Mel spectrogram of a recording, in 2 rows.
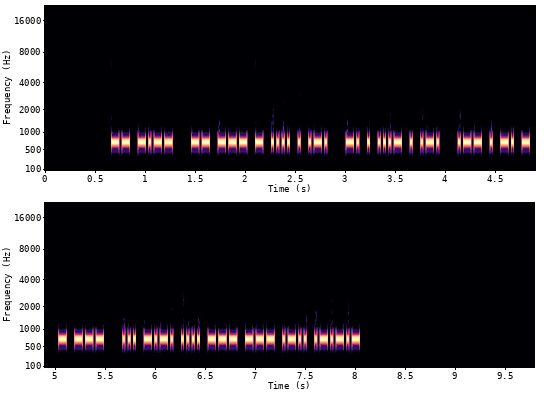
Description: Morse code, heard as a keyed tone, about 41 wpm, 700 Hz. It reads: MY MOTHER NEVER WENT TO SCHOOL.
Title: Sentences from Top 1000 Words - Review Part 1 - 45wpm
